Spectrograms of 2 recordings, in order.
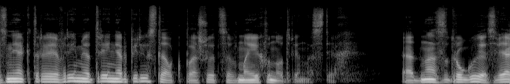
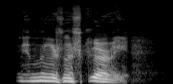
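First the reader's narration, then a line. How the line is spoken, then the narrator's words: Moan. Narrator (Russian): простонал я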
